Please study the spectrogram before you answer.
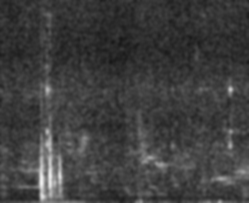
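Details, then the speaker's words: Suzuki Vitara noisy AC compressor, turned by hand: sharp clicks and a catch like a stone snagging. "ayan sumasabit, ayun, narinig nyo parang may sumasabit siya na bato,"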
